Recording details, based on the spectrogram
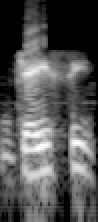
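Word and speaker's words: Yeis: y e i s i pronounce jc just the way you would pronounce a j and a c my name is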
